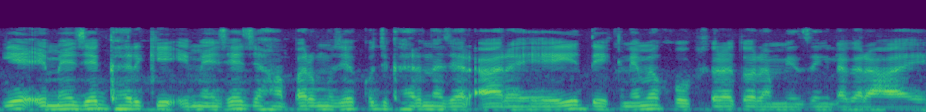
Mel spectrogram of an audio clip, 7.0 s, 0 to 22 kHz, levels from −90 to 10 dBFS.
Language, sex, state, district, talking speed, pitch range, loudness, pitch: Hindi, male, Madhya Pradesh, Dhar, 205 wpm, 105-120 Hz, -17 LUFS, 110 Hz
